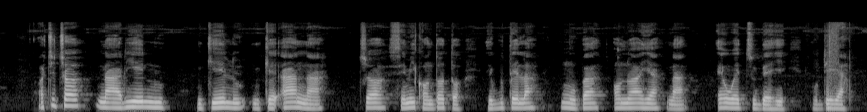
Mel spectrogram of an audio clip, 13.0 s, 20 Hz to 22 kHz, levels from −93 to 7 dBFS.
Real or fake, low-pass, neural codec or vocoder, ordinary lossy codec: real; none; none; none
